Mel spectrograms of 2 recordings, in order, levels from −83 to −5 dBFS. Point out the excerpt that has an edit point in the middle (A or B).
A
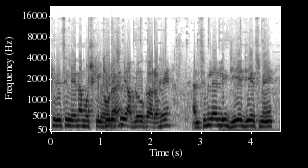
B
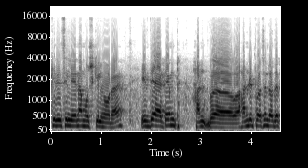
A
